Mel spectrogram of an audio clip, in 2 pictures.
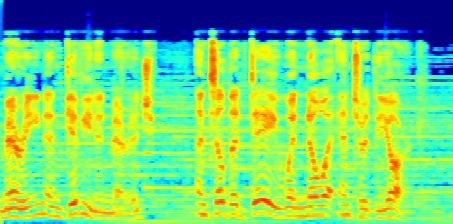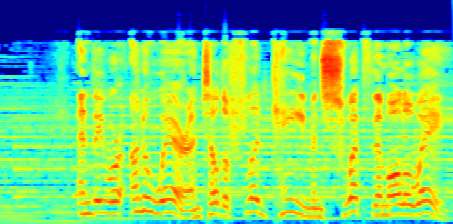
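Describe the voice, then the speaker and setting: Solemn prophet teacher guy, declaiming parables, pitch on the high side and swinging around, music behind. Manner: earnest, declamatory, emphatic. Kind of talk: dramatized scripture narration.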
